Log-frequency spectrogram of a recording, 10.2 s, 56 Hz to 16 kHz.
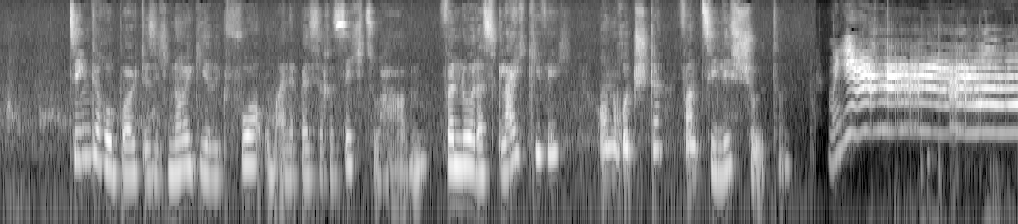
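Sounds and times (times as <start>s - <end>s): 
speech: 0.7s - 8.8s
person imitating a cat meow: 8.3s - 10.1s.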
